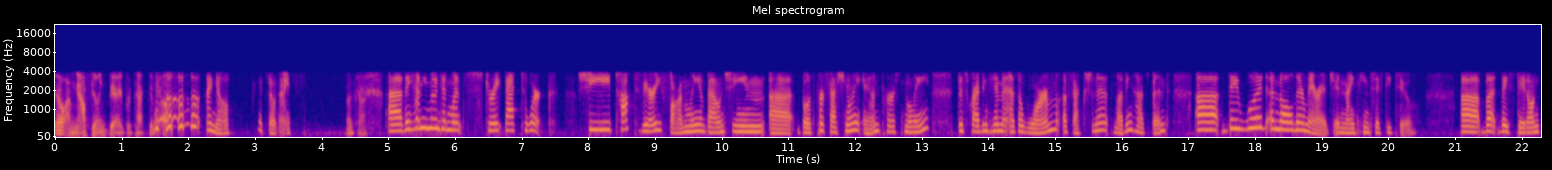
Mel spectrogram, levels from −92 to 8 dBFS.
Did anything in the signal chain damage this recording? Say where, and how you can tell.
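Yes. Throughout, the speech sounds muffled and buzzy, with nothing above 4 kHz and a synthetic edge. That is AMR narrowband mobile codec damage at the codec stage: 8 kHz sampling plus a sparse pulse-driven vocal-tract model, which fits a low rate near 7.4 kbps.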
